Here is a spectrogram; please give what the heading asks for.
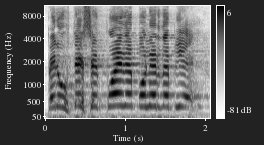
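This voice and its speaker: A man preaching as pastor, his voice strikingly high for a man. He drives his points with repeated phrases and rhetorical questions. The sound rings with the long reverb of a church hall. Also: level tone, unhurried, pushed and bright. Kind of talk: sermon.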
